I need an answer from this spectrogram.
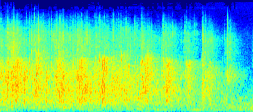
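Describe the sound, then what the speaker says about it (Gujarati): An audience at an indoor program breaks into sustained applause, a dense, even patter of many hands clapping together, loud and steady with a few sharper claps standing out. "તાળીઓ પાડતા જ રહેવું પડશે"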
